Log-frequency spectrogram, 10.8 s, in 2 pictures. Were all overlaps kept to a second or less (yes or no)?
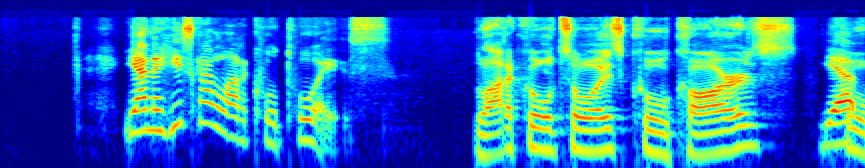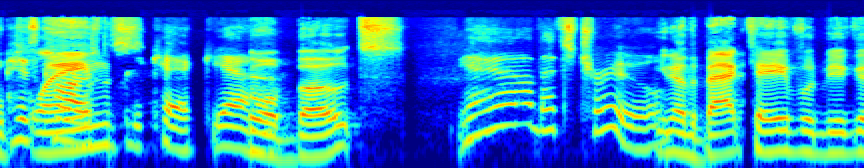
no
